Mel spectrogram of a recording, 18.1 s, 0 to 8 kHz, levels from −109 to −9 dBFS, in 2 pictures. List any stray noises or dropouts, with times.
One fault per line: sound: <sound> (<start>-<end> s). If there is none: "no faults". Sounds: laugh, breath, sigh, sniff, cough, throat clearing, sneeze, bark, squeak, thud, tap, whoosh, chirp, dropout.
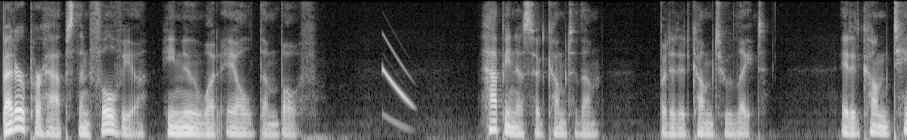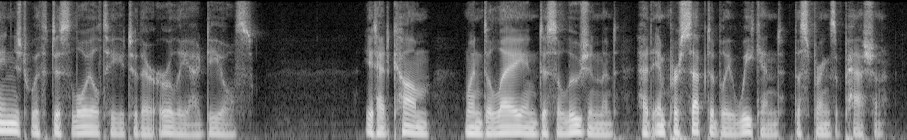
sound: chirp (3.8-4.2 s)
